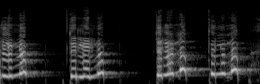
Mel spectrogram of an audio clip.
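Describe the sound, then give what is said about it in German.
A voice imitates a vehicle's assigned radio five-tone alert sequence, as sent over radio for alerting, humming short bursts of stepped pitches in two quick pairs with brief pauses between, fairly loud and clear. “Da hatte jedes Fahrzeug eine zugewiesene Fünftonfolge. Die klang dann so.”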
